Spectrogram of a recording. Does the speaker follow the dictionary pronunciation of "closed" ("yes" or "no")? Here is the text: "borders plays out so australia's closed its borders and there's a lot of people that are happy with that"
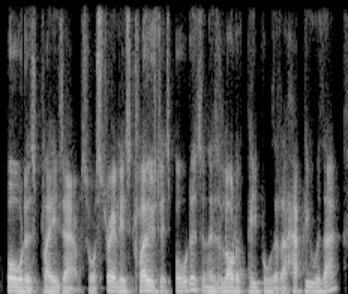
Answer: yes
